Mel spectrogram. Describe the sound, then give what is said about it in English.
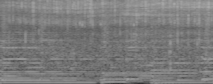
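Butter and flour sizzle steadily in a pan as a roux is started, a continuous fairly loud frying hiss with an underlying low hum and a brief dip in the middle. “I'm going to make a roux. Ek roux jo hai na combination hota hai maida ka aur butter ka.”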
